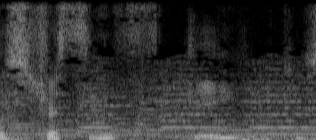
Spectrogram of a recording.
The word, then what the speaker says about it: Straczynski: By J. Michael Straczynski. – Said correctly, sir.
